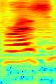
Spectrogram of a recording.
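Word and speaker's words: Pérez: It's Perez. It's because I've changed my pronunciation of it to the right way, and now it's screwing me.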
